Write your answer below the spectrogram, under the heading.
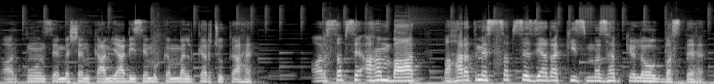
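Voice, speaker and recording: Music plays in the background as a man speaks. His voice is fairly high, with ordinary pitch variation. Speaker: documentary voice-over narrator. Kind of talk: travel documentary narration.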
